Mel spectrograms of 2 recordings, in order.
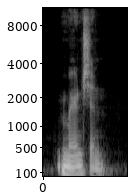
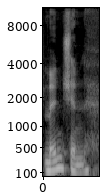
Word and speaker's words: München: München. That's how they pronounce it off Deutsch. – München. – München.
